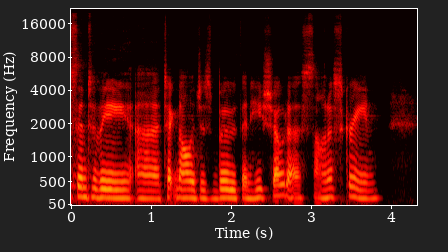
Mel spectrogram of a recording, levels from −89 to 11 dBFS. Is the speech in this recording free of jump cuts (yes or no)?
yes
